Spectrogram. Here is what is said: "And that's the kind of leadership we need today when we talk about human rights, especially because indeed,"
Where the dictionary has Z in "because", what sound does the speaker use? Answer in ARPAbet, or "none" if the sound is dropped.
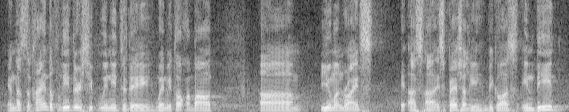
S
